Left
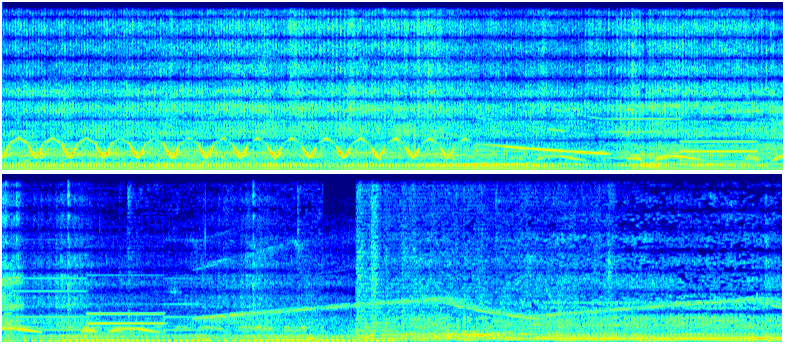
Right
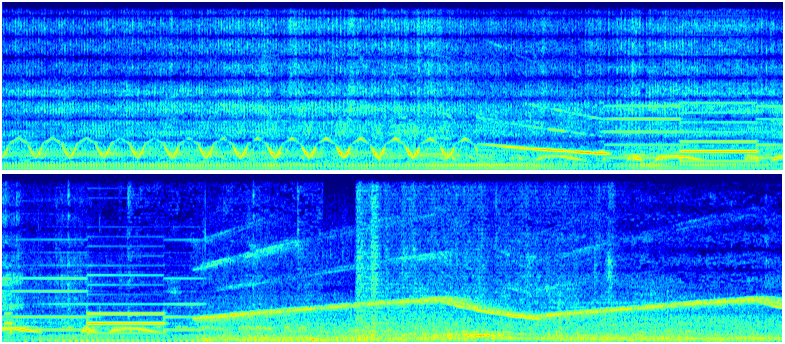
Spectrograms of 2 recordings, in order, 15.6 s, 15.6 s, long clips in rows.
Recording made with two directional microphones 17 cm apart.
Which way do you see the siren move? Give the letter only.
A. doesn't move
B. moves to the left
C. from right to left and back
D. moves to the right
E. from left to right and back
D.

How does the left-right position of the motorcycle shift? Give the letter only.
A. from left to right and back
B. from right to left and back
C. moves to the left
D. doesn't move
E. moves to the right
D.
